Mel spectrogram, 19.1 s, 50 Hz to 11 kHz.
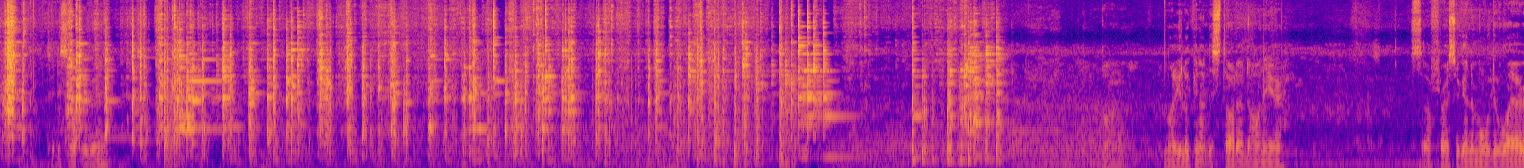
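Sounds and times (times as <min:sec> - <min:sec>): sheet metal clinking and rattling: 0:00.0 - 0:13.8.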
